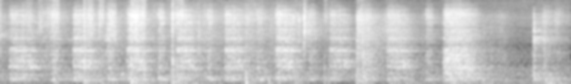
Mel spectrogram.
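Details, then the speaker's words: Llama trailer hydraulic drum brake after rebuild, previously inoperative: freely spun wheel gives uneven scraping rubs and knocks, then slows and stops as the brake grabs firmly and cleanly; brake working normally. "Let's just check those brakes are working, hey? Wonder if I can spin that enough. Yep, working a treat."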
